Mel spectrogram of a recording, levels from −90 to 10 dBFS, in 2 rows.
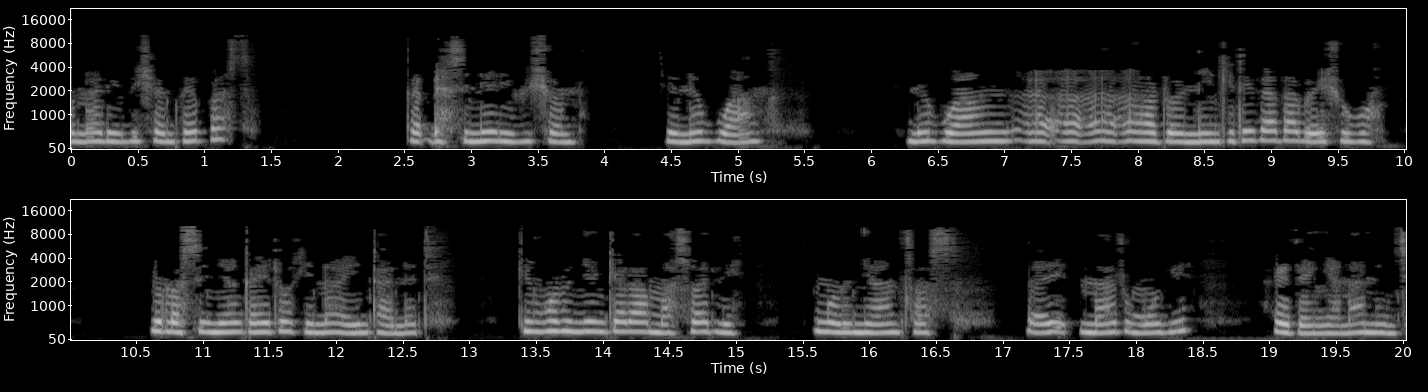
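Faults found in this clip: Dull, smeared speech throughout, with plainly audible codec damage. Nothing above 10 kHz; top band cut off. Swirly, fizzy texture on sustained sounds and sibilants. Likely cause: AAC compression, AAC-LC at a low bitrate, consistent with about 24 kbps. The quantiser starves bands and lowers the cut-off, leaving spectral holes.

Pre-echo at 8.60 to 8.64 s. Short hiss of about 34 ms before a sharp attack. The attack sounds softened. Transform codec block: quantisation noise sized for the loud onset spreads back into the quiet gap ahead of it.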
